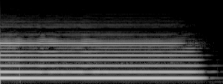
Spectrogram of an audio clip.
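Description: One long saxophone note B played with the first key down, strong and steady with bright overtones, held close for about two seconds before tapering off.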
